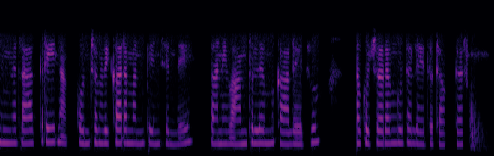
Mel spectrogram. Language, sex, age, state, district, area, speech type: Telugu, female, 18-30, Telangana, Adilabad, rural, conversation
